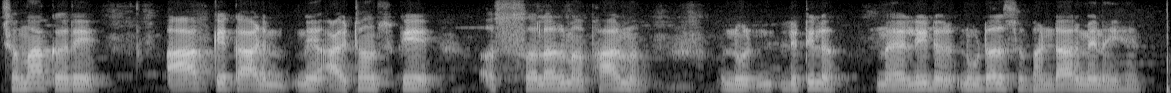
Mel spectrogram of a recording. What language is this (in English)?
Hindi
